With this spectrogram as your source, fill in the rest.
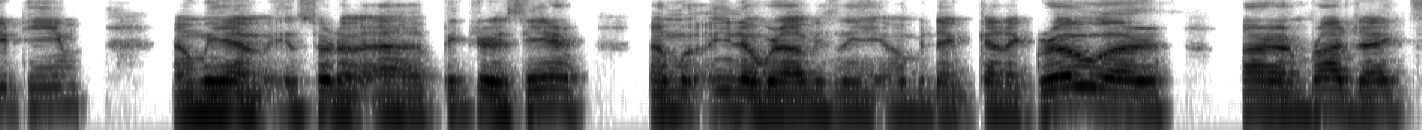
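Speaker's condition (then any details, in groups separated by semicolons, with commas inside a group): Ataxia; falls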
